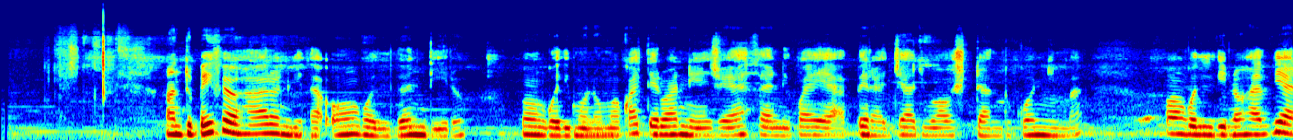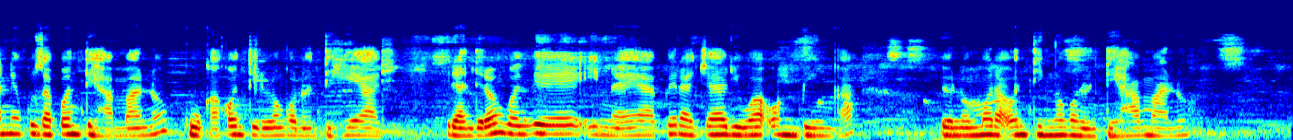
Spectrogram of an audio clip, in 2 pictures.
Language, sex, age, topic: Oshiwambo, female, 25-35, finance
